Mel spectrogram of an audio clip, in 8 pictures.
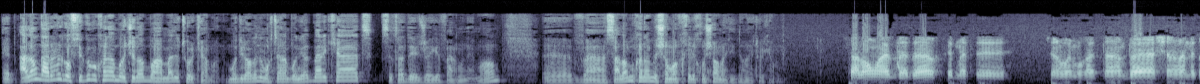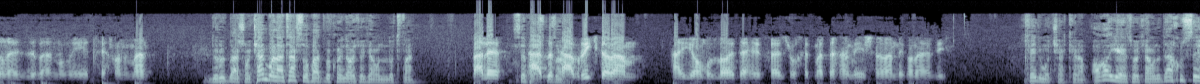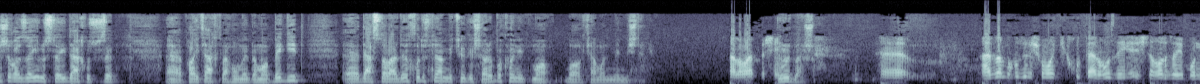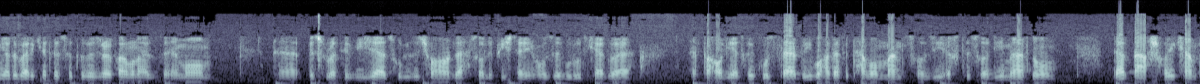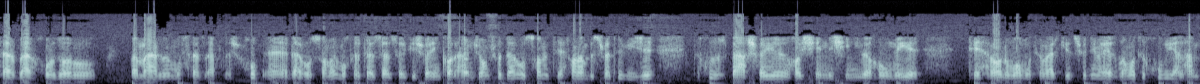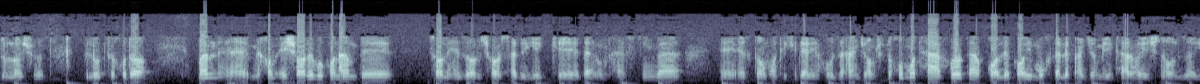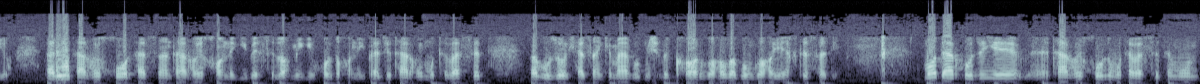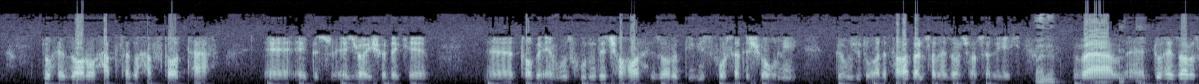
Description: گفت و گو با «تهران من»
